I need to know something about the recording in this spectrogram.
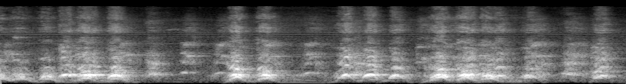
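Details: Several dogs barking in quick overlapping bursts, short harsh woofs repeated about four per second in clusters, with brief pauses between volleys.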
